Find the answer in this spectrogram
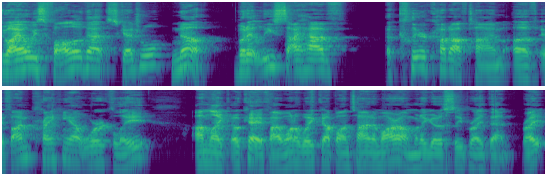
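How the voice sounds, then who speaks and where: An energetic man at a fairly quick pace, in a very clean recording with a silent background. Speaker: fitness content creator. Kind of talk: tutorial. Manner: fast; energetic, conversational.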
